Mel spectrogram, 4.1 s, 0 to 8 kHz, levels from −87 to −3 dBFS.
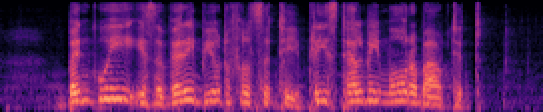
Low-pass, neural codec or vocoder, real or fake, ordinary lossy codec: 7.2 kHz; vocoder, 24 kHz, 100 mel bands, Vocos; fake; none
